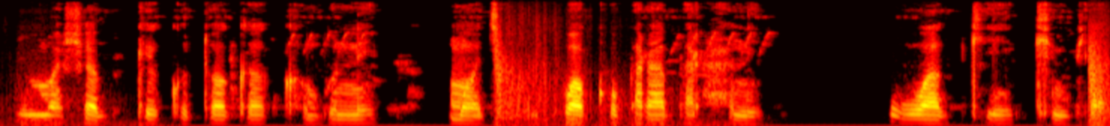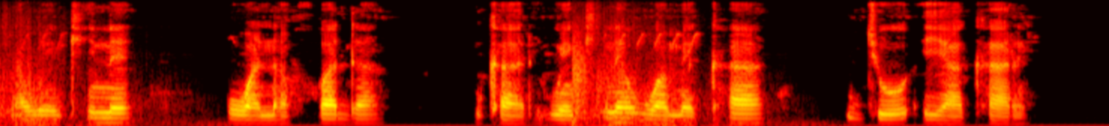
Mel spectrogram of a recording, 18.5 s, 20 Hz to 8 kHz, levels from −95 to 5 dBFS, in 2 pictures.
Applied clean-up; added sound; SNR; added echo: neural separator model SepFormer DNS4.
